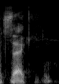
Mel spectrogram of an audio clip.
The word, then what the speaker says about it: Psaki: It's President Biden because the P is silent, like Seki. Jen Psaki. The P is silent. It's like saying pneumatic.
